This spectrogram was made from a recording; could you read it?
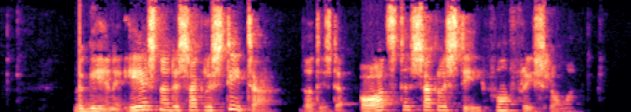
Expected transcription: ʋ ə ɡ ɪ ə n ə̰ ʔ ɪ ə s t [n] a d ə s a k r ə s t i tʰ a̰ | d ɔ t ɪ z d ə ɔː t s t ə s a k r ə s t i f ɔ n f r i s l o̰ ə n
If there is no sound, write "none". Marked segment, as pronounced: n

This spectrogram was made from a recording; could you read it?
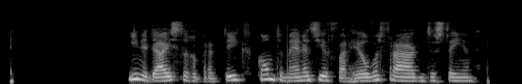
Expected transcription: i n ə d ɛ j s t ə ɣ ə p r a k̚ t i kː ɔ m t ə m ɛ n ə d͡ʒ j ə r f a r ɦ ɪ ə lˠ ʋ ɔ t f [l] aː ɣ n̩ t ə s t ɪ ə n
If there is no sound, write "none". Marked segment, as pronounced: r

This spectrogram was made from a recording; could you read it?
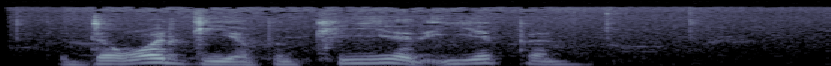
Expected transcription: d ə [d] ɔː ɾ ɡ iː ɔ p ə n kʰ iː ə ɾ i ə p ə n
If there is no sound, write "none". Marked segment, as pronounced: d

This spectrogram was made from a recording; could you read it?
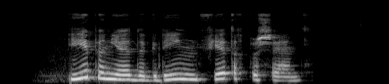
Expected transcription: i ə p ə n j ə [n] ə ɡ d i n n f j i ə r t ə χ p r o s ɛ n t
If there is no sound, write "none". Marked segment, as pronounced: d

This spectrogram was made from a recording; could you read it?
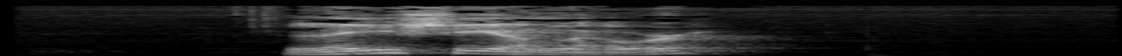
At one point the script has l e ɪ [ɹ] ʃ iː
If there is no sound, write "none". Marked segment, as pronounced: none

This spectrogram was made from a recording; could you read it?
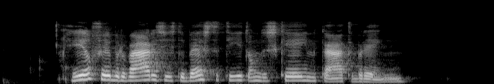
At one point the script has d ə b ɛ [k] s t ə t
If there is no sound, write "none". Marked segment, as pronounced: none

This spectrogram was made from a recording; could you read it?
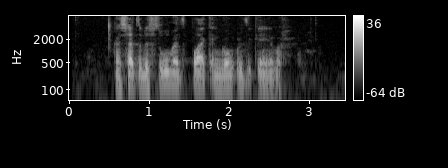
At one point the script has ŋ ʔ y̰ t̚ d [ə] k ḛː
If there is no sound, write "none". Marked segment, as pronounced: ə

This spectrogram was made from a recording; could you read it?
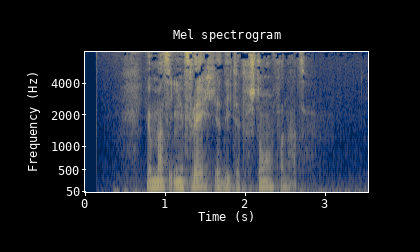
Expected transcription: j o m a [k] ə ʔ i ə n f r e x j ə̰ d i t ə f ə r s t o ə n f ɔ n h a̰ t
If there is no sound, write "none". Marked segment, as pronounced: t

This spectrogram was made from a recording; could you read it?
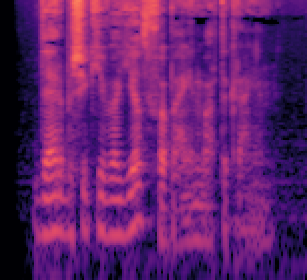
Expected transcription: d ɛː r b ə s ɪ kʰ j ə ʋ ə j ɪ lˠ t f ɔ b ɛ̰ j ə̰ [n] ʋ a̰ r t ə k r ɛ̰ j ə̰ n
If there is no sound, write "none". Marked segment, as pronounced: n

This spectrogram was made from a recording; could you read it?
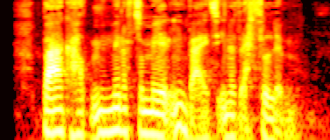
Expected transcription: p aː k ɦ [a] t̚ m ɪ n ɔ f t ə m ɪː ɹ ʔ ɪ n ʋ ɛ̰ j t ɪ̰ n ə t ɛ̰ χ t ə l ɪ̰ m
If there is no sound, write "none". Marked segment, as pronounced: ɑ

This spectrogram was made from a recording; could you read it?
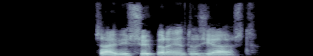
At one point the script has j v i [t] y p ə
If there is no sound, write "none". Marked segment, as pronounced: s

